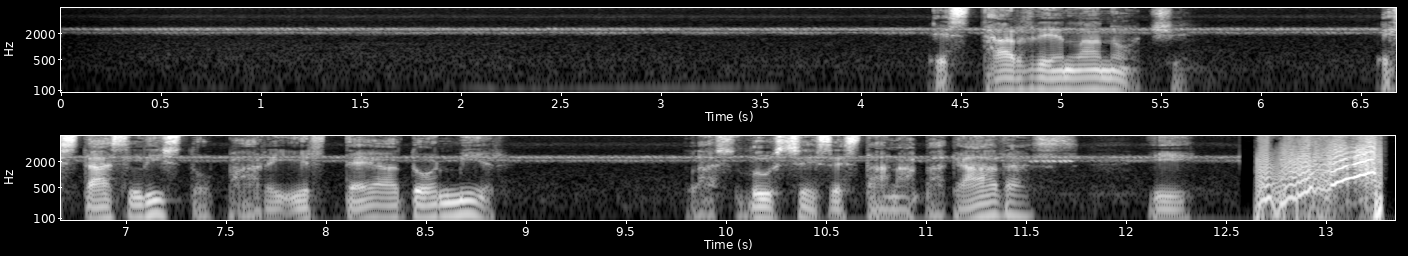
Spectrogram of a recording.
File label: Spanish Language; Omnivox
